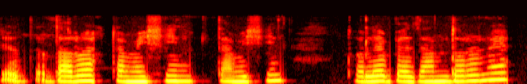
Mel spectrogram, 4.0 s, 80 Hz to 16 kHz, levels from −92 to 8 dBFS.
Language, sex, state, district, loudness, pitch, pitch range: Bengali, male, Assam, Hailakandi, -15 LUFS, 225 Hz, 215-250 Hz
